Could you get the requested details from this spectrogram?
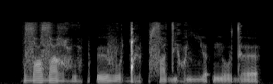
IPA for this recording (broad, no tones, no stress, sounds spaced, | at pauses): zˤ ə zˤ i ʁ ɔ̤ ðˤ o̤ p ʔ ø v o ɡ͡ǃ ø p sˤ e d j ɔ̤ lʲ ʎ ɜ ʔ n o d ɜ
